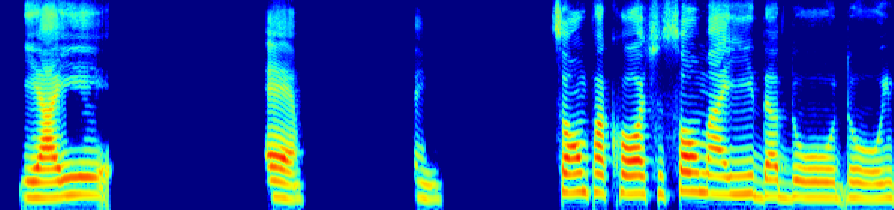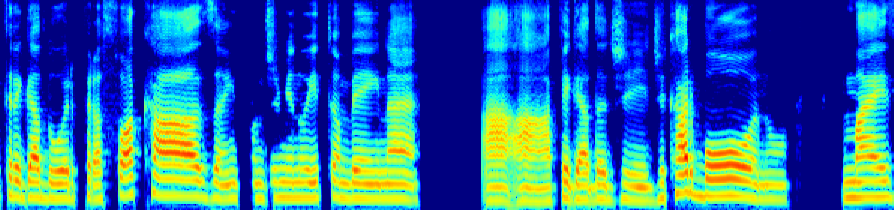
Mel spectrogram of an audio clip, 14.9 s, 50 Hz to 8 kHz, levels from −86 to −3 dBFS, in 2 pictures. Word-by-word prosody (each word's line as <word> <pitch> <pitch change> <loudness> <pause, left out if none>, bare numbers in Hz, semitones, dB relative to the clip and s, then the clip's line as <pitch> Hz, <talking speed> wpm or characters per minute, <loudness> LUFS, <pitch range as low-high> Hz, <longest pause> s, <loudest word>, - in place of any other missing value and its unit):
E 175 0 0
aí 195 - +3 1.3
É. 170 -4 +4 0.9
Tem. 155 -4 -11 0.9
Só 225 -2 +4
1 230 - +2
pacote, 215 -1 +3
só 235 +5 +5
1 215 -3 0
ida 205 -3 -2
do 175 0 -3
do 165 0 -5
entregador 170 -2 -2
para 155 - -4
sua 190 +6 +1
casa, 185 -5 +2
então 165 +1 -10
diminui 170 +1 -6
também, 165 -2 -5
né, 160 -1 -2 0.5
a 140 -1 -1
a - - -7
pegada 155 -1 -3
de 145 -1 -7
de 160 +4 -9
carbono, 185 -7 +2 0.4
mas 175 +1 -1
175 Hz, 110 wpm, -22 LUFS, 160-190 Hz, 1.3 s, só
